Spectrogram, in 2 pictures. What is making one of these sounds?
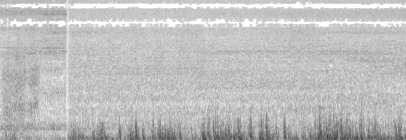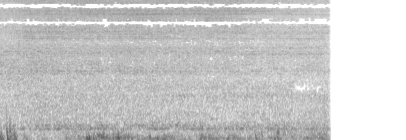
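Wind buffets the microphone loudly.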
